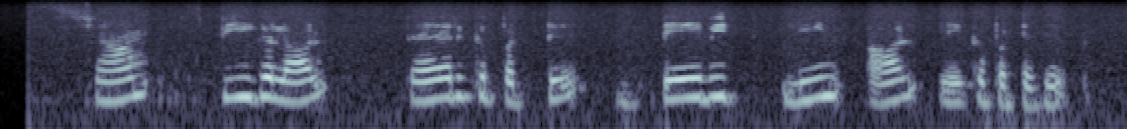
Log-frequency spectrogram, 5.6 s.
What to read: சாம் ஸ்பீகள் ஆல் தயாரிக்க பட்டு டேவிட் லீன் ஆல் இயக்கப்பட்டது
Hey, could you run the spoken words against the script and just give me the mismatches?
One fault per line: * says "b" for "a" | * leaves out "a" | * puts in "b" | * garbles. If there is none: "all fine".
all fine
